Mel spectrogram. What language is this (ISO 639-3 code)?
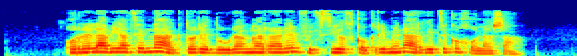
eus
